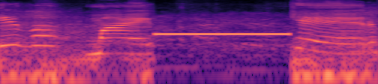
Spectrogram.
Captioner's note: beep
